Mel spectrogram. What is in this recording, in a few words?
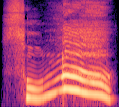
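Voice Emotion Damn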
